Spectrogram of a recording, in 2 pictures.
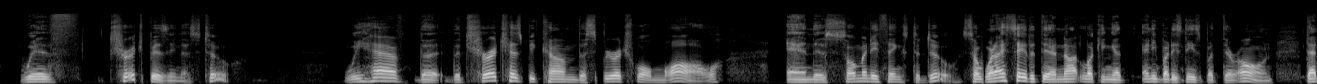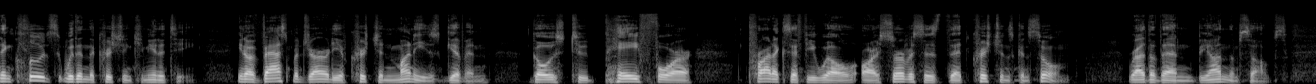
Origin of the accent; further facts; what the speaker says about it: Boston, Massachusetts, United States; I come from Boston, and we've got two or three great sports teams going.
